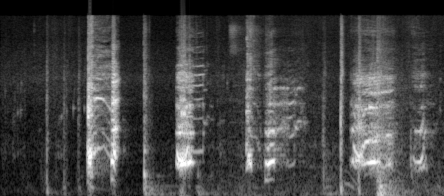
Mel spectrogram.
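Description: A man coughing in a run of short, irregular throaty bursts, the last one longer.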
